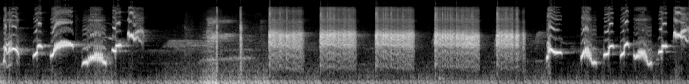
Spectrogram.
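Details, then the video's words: White-rumped shama giving continuous tach calls, used to stimulate weak-spirited birds: varied rising and falling whistled phrases, then a run of harsh broadband tach bursts, then more quick whistles. "Chòe lửa tạch liên tục"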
